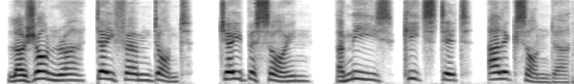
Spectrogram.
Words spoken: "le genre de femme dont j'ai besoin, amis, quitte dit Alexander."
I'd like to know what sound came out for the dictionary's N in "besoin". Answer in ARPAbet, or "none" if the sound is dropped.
N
